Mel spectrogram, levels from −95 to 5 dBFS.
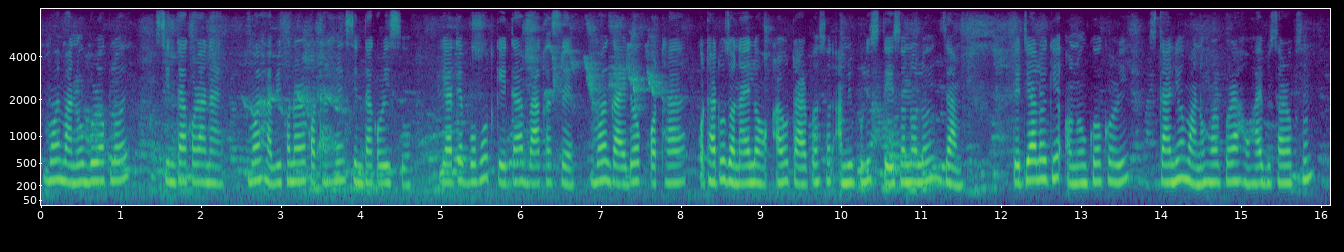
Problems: background sounds at intervals, background conversations at intervals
